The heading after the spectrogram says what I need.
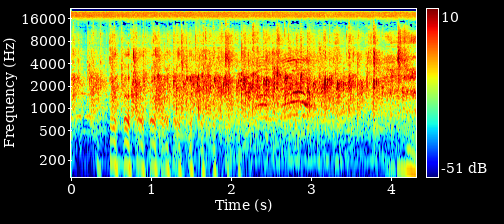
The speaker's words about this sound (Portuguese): aplauso, gente. Aê!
